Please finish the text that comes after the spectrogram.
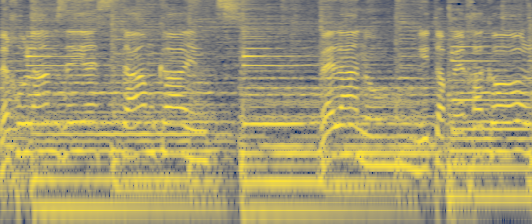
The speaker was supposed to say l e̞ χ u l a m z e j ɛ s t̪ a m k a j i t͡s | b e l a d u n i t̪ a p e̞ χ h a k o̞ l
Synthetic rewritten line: l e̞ χ u l a m z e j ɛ s t̪ a m k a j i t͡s | v e l a n u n i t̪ a p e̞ χ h a k o̞ l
